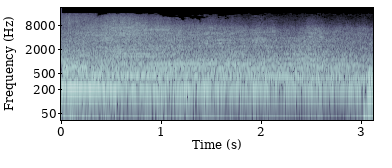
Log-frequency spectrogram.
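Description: DD2 racing karts roar past on the Wackersdorf track during a race, a loud, continuous engine drone with overlapping high-revving tones that stays dense throughout.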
